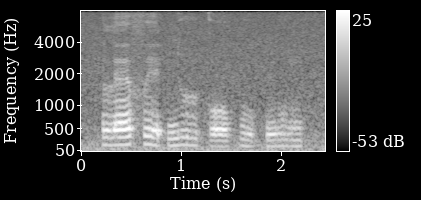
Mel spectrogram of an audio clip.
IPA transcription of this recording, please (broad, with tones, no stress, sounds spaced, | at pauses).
l ɛː˧˥ f eː˥˨ t̚ ɲ ɯː˥˨ k oː˩˧ p uː˧˩ k̚ ŋ uː˧ m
